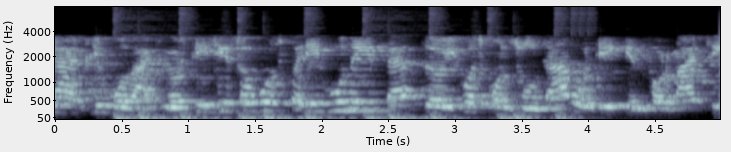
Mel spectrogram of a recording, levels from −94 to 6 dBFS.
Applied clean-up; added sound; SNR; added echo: classical method WPE with log-MMSE.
